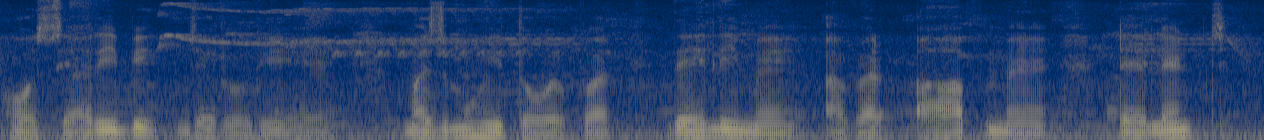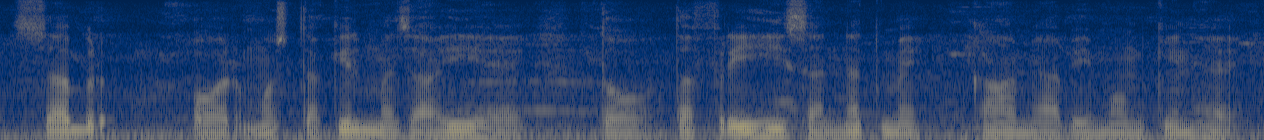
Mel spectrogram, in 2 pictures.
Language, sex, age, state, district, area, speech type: Urdu, male, 30-45, Delhi, North East Delhi, urban, spontaneous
